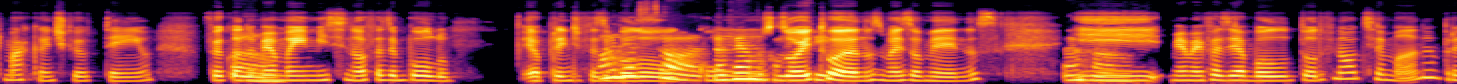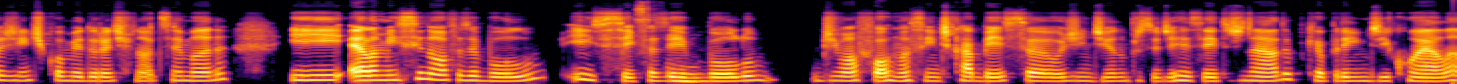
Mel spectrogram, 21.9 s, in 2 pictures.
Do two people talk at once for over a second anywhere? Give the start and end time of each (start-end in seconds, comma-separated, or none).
4.5-6.5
